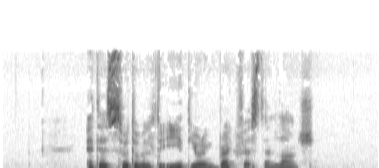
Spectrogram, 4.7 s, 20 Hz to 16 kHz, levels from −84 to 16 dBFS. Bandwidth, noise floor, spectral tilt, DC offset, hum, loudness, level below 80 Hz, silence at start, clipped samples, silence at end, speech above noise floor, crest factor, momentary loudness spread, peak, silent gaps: 11.5 kHz; -67 dBFS; -4.5 dB/octave; under 0.1%; none; -22 LUFS; -42 dBFS; 1.1 s; under 0.1%; 0.85 s; 45 dB; 18 dB; 10 LU; -6 dBFS; none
